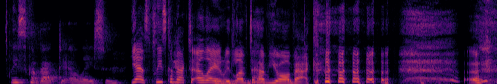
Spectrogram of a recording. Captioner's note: laughs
